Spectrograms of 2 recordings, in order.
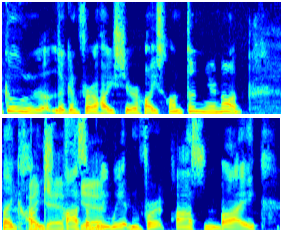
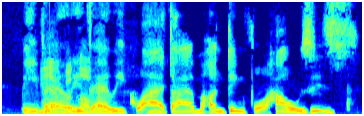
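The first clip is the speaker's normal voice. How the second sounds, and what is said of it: Bad Elmer Fudd voice, slightly German. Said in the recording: “That was a terrible elephant. ... That was an awful impression. ... I went from Elmer Fudd to kind of slightly German. ... you sound like you're in the Gestapo. ... German expressionist Elmer Fudd.”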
